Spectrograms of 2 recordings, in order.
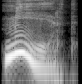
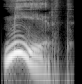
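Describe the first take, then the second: First: A sharp, loud, high disbelieving cry; incredulous. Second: Said in the usual way. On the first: A narrator's reading. Stunned doctor cries out her question at the android, loud with disbelief. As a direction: blurt it out in shock. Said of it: "képett el Elizabeth hitetlenkedve".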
